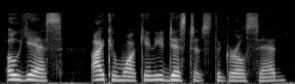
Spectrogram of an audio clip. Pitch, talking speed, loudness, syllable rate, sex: 190 Hz, 205 wpm, -20 LUFS, 5.2 syllables/s, female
